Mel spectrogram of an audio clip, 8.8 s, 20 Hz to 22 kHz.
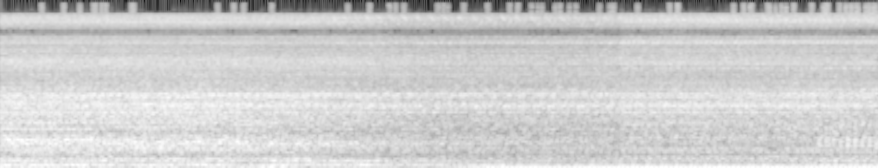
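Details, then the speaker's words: BMW 750Li with new PCV parts and air boxes refitted: smooth, steady idle with an even low hum and no stumbles, knocks or hissing; the earlier whistling and suction at the oil cap are gone, and the remaining noise there is normal vacuum pump sound. "So that noise that you hear under the oil cap is totally normal. It's a result of the vacuum pump that's used in this kind of car. If ever you hear that noise, it's nothing to worry about."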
